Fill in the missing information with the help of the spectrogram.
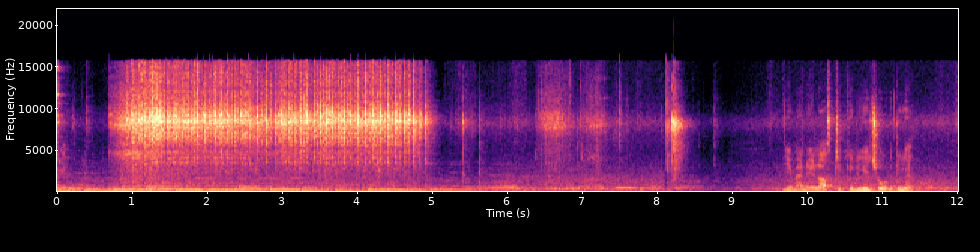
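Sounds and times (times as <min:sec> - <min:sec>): background music: 0:00.0 - 0:06.9
sewing machine stitching: 0:00.8 - 0:05.0.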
